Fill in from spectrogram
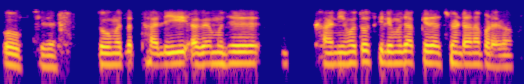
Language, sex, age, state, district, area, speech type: Urdu, female, 18-30, Delhi, Central Delhi, urban, conversation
